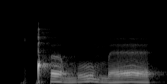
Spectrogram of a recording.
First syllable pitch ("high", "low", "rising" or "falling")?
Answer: falling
